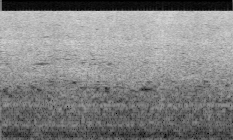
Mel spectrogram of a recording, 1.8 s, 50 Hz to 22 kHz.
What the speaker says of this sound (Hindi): इसमें गया मेरा 1 kg मटन, और इसको हम तब तक इसमें तेल में फ्राई करेंगे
